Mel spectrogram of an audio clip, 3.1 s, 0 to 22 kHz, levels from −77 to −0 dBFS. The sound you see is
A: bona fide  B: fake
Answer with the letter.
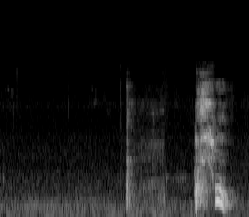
A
